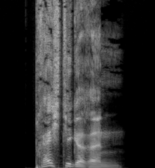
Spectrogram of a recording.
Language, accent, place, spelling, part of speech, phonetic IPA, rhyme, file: German, Germany, Berlin, prächtigeren, adjective, [ˈpʁɛçtɪɡəʁən], -ɛçtɪɡəʁən, De-prächtigeren.ogg
- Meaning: inflection of prächtig: 1. strong genitive masculine/neuter singular comparative degree 2. weak/mixed genitive/dative all-gender singular comparative degree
